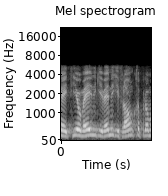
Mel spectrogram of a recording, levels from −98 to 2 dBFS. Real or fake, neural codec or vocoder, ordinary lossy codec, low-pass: real; none; Opus, 64 kbps; 5.4 kHz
